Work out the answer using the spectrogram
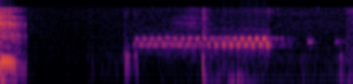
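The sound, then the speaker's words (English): A telephone rings with an incoming call: a steady electronic tone with a faint ticking pulse, then a few short beeps. Faint low sounds sit underneath. “So somebody's calling, and I forgot to turn the phone off. So I apologize for that.”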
